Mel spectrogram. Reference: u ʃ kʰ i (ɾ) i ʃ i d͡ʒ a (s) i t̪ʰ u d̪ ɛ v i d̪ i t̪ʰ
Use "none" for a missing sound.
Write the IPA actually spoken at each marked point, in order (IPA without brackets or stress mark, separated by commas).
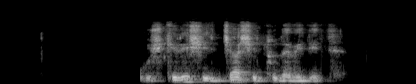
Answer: ɾ, ʃ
